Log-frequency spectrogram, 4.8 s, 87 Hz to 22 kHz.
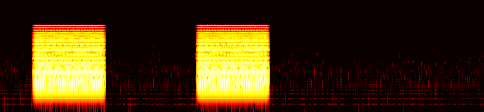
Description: Train horn signal, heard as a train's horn. 2 short. On North American railways: a signal is acknowledged.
